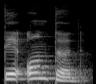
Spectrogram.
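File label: "тэ он тӧд", Komi, female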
